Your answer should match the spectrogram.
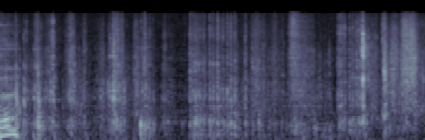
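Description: Scissors cutting through cardstock in a run of irregular snips.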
